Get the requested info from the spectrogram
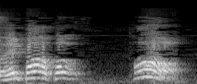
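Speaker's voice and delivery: high, loud calling to Pa; calling down the hole. Retold or imitated. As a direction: call down into the pit. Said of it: "they go".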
